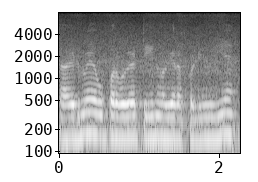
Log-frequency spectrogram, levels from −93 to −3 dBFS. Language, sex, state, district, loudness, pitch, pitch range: Hindi, male, Uttar Pradesh, Shamli, -14 LUFS, 150 Hz, 145-160 Hz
